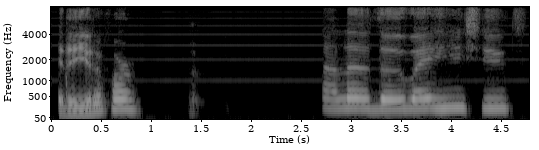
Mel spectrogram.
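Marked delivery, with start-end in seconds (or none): 2.7-4.7 slow, much higher swoon; mock swooning. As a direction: gush over the cop. Teasing about the manly cop.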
